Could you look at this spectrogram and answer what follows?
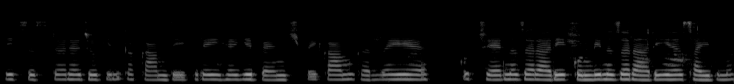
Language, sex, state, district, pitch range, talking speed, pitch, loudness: Hindi, female, Bihar, Jamui, 220-230 Hz, 235 wpm, 225 Hz, -39 LUFS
